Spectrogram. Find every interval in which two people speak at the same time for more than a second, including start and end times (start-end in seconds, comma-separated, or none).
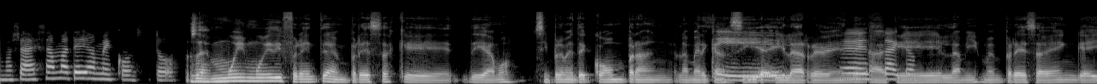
7.0-9.2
